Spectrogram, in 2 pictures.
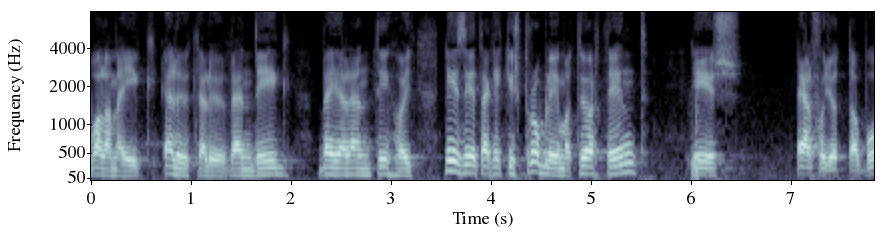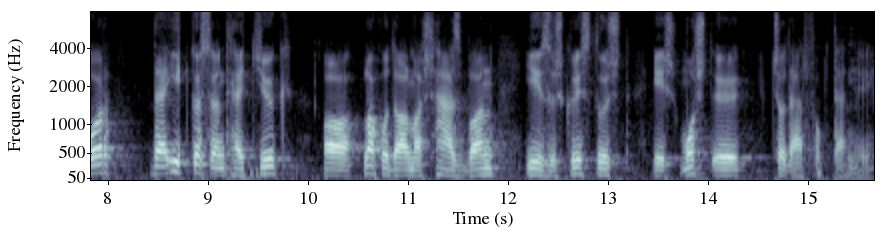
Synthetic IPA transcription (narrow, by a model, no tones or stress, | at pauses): vɒlɒmɛjikɛløːkɛløːvɛnd̪eːɡ | bɛjɛlɛnt̪iɦo̞ɟneːzːeːt̪ɛkɛckiʃpro̞bleːmɒt̪ø̞rt̪eːnt̪ | eːʃ | ɛlfo̞ɟo̞t̪ːɒbo̞r | d̪ɛʔit̪kø̞sø̞nt̪ɦɛcːyk | ɒlɒko̞d̪ɒlmɒʃhaːzbɒnjeːzuʃkrist̪uʃt̪ | eːʃmo̞ʃt̪øːt͡ʃo̞d̪a̰ːt̪fo̞̰ɡt̪ɛ̰nːḭ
